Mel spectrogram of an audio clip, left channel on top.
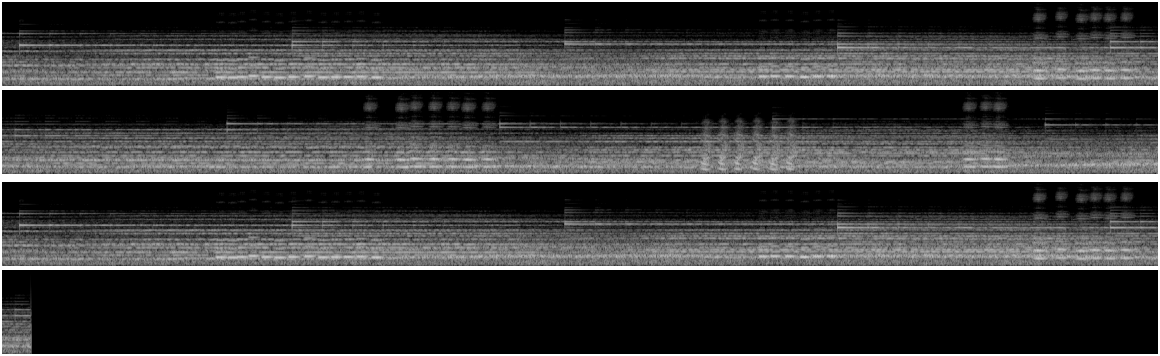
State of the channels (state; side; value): drops out; right; at 11.9 s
